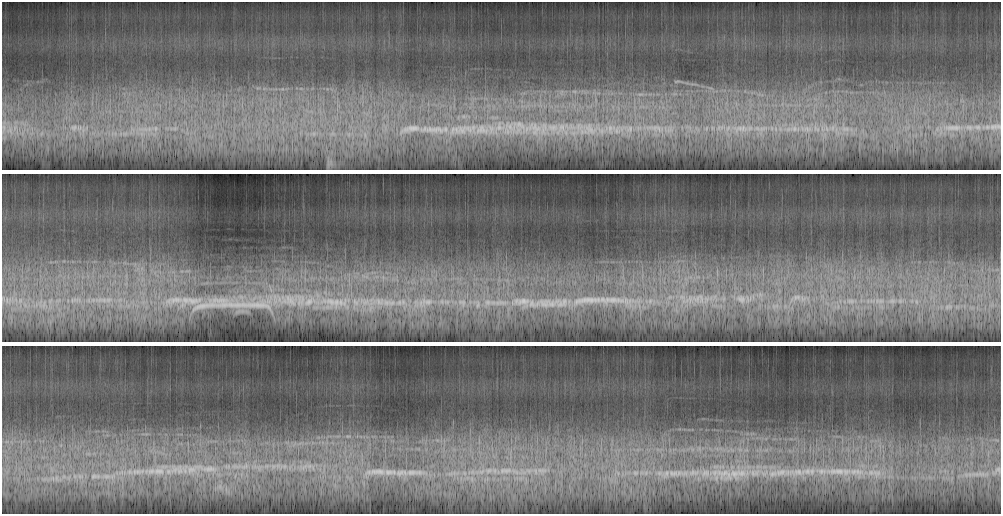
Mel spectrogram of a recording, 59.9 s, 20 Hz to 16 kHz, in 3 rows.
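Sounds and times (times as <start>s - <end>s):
audience applauding: 0.0s - 59.9s
crowd cheering: 0.0s - 59.9s.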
